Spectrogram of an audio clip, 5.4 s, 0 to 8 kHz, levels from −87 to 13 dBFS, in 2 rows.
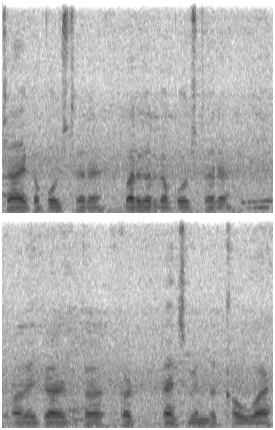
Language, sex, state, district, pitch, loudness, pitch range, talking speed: Hindi, male, Bihar, West Champaran, 115 Hz, -20 LUFS, 115-120 Hz, 175 wpm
